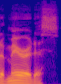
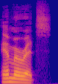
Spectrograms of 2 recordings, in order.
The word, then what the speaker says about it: Emirates: I kept thinking I was going to call it Emeritus, and I didn't want to mispronounce it. So Emirates, that's a Dubai airline, from what I understand, right?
